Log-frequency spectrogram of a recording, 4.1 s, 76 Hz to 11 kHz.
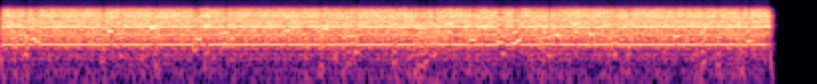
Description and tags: Another digital noise sample produced with Mr Alias2 VST.This makes use of the filter capabilities, the LFO sine wave and also ring modulation between the two main oscillators.The LFO sine wave creates an interesting set of background digital "pings".All in all, to me it sounds like the sound a large alien computer aboard a UFO should make.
